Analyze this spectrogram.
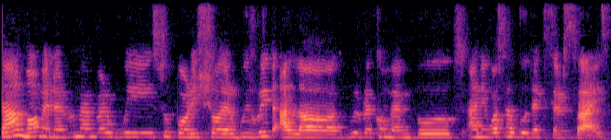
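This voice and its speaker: A woman with a Spanish accent speaks at a fairly high pitch in a bright, sharp tone. Her delivery is monotone and flat, at a moderate pace with hardly any pauses. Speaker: real estate agent and event sponsor. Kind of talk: panel discussion. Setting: stage with audience.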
